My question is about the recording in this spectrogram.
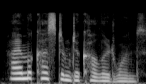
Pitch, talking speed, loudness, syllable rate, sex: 195 Hz, 245 wpm, -18 LUFS, 8.7 syllables/s, female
